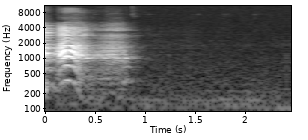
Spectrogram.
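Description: A woman laughing, a last loud, drawn-out "ha!" that fades out about a second in.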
